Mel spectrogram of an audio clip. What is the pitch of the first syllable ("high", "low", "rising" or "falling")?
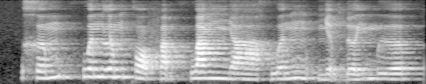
rising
